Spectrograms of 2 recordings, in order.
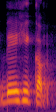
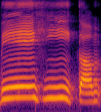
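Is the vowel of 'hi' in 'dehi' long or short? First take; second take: short; long. First: The vowel of 'hi' is kept short. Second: The vowel of 'hi' is drawn out long. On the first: The speaker calls it right. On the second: The speaker calls it wrong.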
